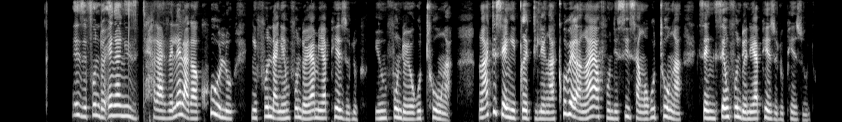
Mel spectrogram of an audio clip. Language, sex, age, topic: North Ndebele, female, 36-49, education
